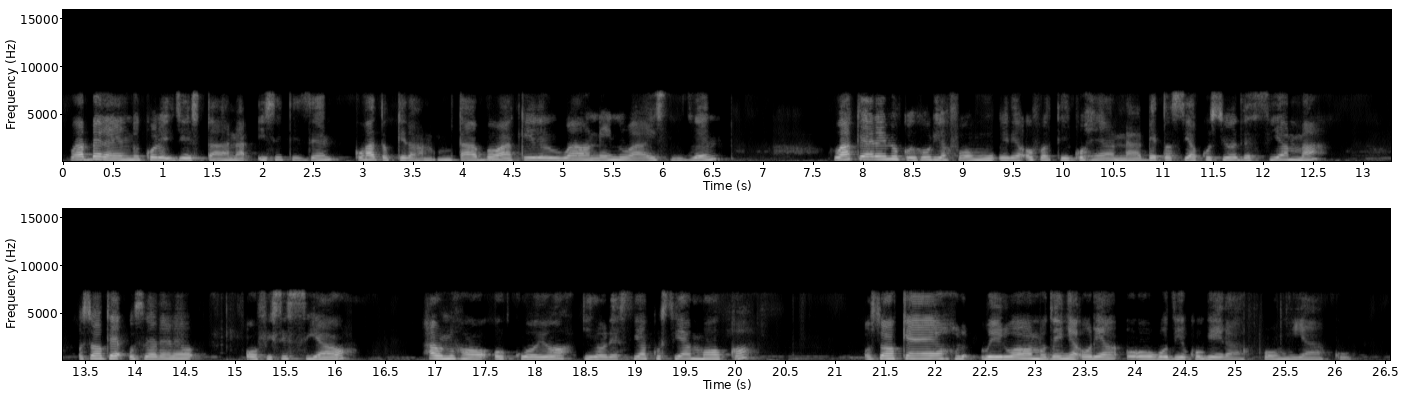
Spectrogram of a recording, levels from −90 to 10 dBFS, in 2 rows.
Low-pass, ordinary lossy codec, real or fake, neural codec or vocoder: 7.2 kHz; none; fake; codec, 16 kHz, 2 kbps, X-Codec, HuBERT features, trained on general audio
